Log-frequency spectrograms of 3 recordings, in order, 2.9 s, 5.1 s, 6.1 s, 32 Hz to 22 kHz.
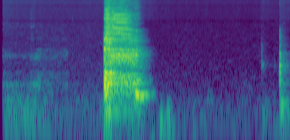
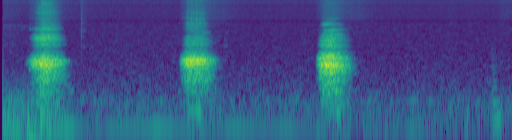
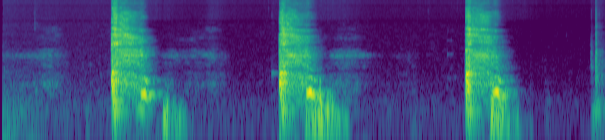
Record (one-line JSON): {"cough_length": "2.9 s", "cough_amplitude": 32768, "cough_signal_mean_std_ratio": 0.29, "exhalation_length": "5.1 s", "exhalation_amplitude": 25493, "exhalation_signal_mean_std_ratio": 0.33, "three_cough_length": "6.1 s", "three_cough_amplitude": 32768, "three_cough_signal_mean_std_ratio": 0.33, "survey_phase": "beta (2021-08-13 to 2022-03-07)", "age": "18-44", "gender": "Female", "wearing_mask": "No", "symptom_none": true, "smoker_status": "Never smoked", "respiratory_condition_asthma": false, "respiratory_condition_other": false, "recruitment_source": "REACT", "submission_delay": "1 day", "covid_test_result": "Negative", "covid_test_method": "RT-qPCR", "influenza_a_test_result": "Negative", "influenza_b_test_result": "Negative"}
